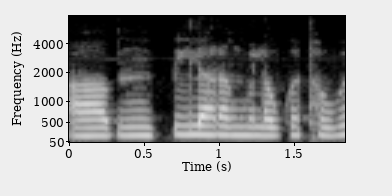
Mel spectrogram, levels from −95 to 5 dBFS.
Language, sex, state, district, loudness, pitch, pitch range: Bhojpuri, female, Uttar Pradesh, Ghazipur, -17 LUFS, 195 Hz, 190-205 Hz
